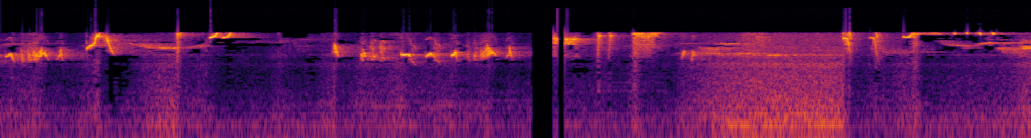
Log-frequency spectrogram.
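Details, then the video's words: Orange-headed thrush delivering a long, varied song of rich whistled phrases, slurred upsweeps and rapid twittering notes, nearly continuous for several seconds, with a brief break and a hissy patch midway. "SUARA ANIS MERAH"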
